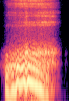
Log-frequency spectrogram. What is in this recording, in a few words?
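Vox Happy, Japanese; Dakaris; kingsraid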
